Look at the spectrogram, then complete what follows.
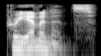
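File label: "preeminence", English, British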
